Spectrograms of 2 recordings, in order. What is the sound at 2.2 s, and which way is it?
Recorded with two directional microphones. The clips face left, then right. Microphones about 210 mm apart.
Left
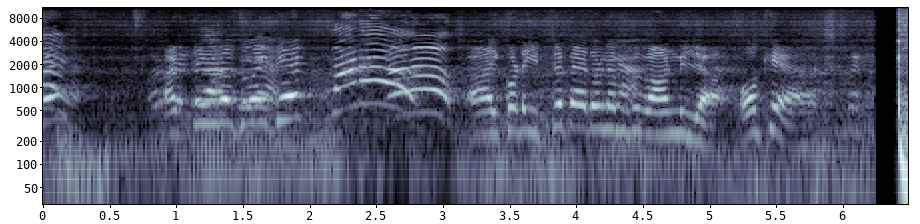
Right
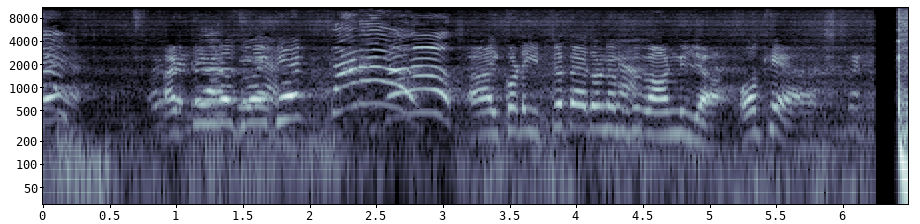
Children playing, 15° right (ahead or behind).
